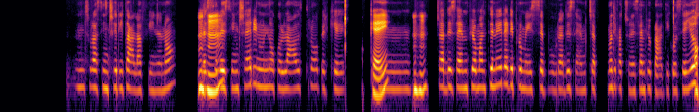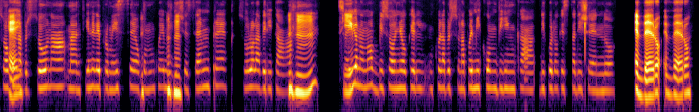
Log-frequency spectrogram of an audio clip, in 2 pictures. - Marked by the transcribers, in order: tapping; "cioè" said as "ceh"; "cioè" said as "ceh"; distorted speech; "cioè" said as "ceh"
- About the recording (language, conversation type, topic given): Italian, unstructured, Come si costruisce la fiducia tra due persone?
